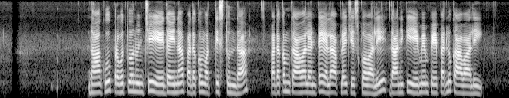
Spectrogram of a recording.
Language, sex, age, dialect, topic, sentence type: Telugu, female, 31-35, Telangana, banking, question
